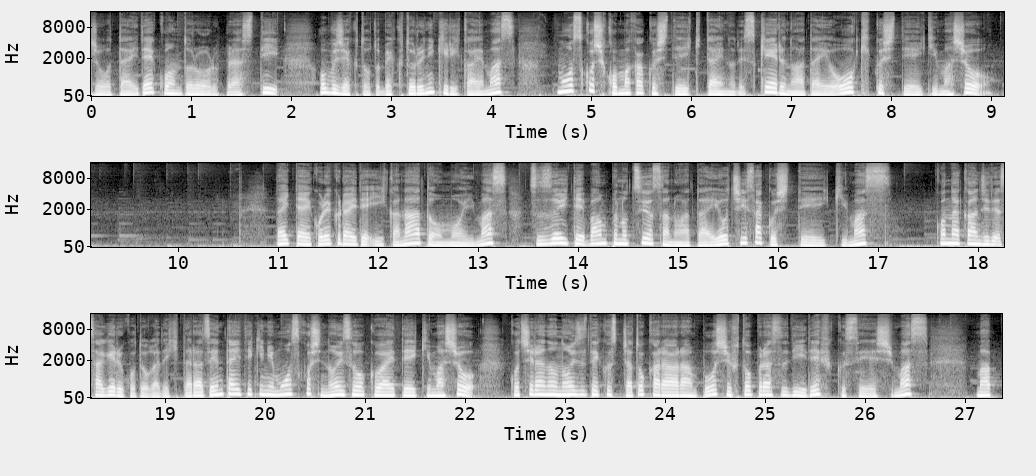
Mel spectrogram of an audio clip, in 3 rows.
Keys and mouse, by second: 0.4 middle click, 1.4-2.0 drag, 2.8 middle click, 5.8-10.3 drag, 12.0-12.9 middle drag, 14.6-17.5 drag, 21.9 middle click, 23.0-23.5 drag, 24.6 shift+d, 26.3 click.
